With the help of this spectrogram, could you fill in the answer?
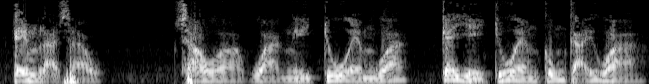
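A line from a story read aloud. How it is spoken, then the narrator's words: Harsh stressed voice. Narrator (Vietnamese): Bảy núi gằn giọng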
